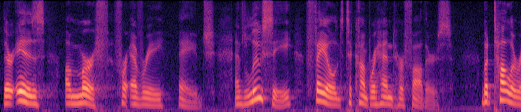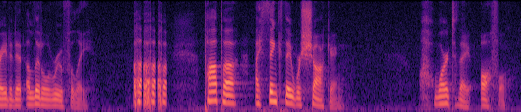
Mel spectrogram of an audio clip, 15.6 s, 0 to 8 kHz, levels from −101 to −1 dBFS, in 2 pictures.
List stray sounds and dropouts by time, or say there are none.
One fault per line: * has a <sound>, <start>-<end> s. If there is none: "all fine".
* has a laugh, 9.8-10.3 s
